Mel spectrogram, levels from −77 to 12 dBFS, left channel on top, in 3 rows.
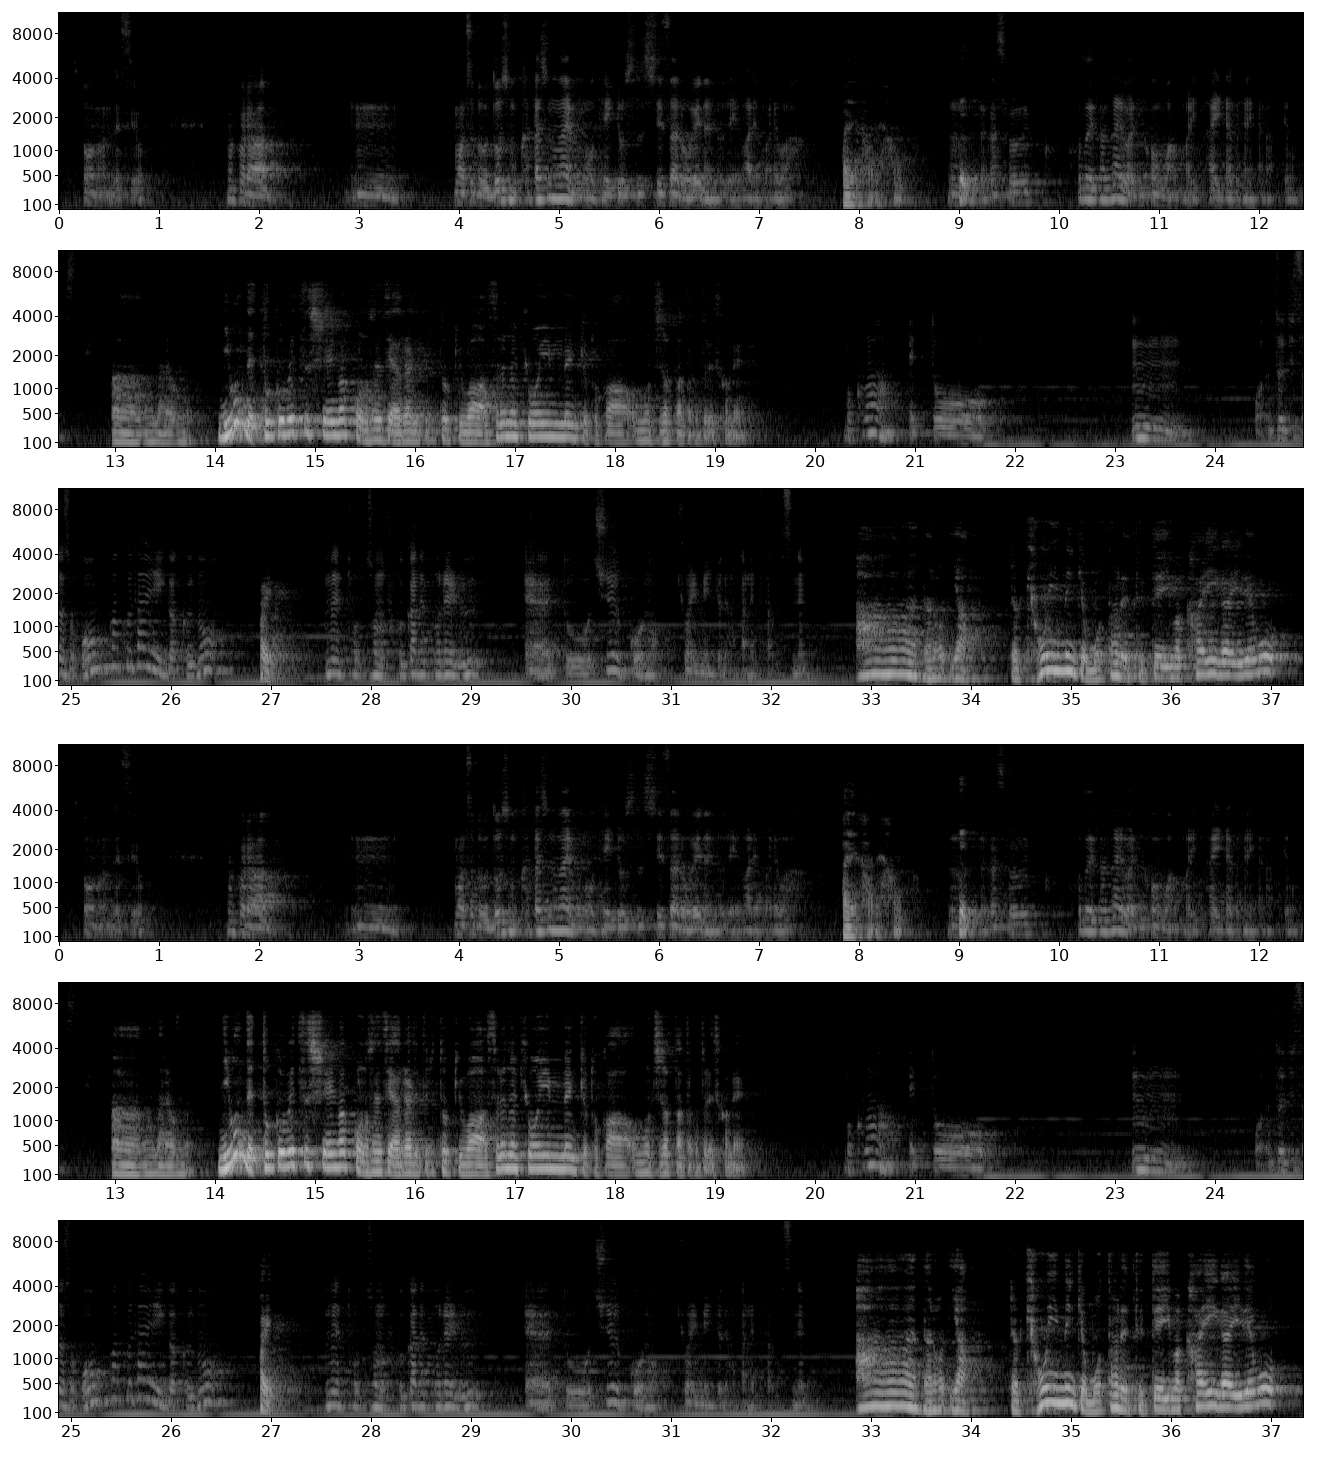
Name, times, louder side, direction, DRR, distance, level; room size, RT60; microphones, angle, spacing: voice 1, 0.2-0.9 1.7-2.2 2.8-3.4 3.9-7.4 8.9-9.8 10.2-12.5 20.3-21.8 23.2-23.7 24.4-26.5 27.5-29.1 29.5-32.4, left 1 dB, 15° left, 6 dB, 0.9 m, -41 dB
voice 2, 7.8-8.4 9.0-9.1 13.0-19.3 26.9-27.0 32.8-34.0 34.4-37.0, right 3 dB, 65° right, 9 dB, 0.5 m, -26 dB
sound 1, 21.6-33.1, right 4 dB, 60° left, 4.3 m, -48 dB
21.5 x 17.5 x 3.3 m, 1.2 s
head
